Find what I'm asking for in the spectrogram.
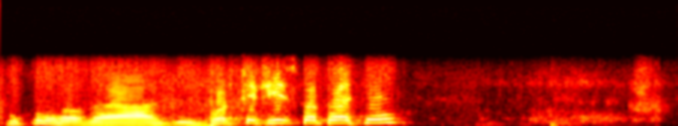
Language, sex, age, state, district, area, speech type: Bengali, male, 60+, West Bengal, Murshidabad, rural, conversation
